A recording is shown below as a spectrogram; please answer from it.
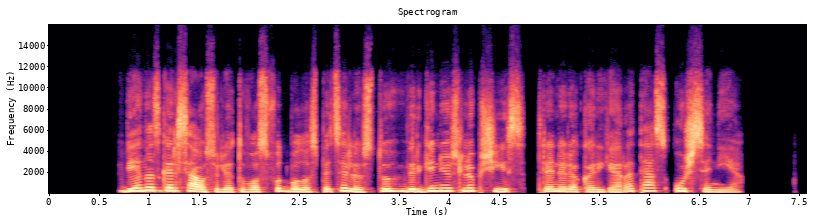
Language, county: Lithuanian, Vilnius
